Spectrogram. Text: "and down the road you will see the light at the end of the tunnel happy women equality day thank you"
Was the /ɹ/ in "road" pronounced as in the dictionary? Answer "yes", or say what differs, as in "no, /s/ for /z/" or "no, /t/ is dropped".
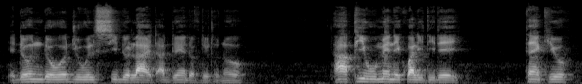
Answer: no, /w/ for /ɹ/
